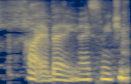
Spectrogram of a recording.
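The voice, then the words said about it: Character voice with an accent. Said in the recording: “There's your accent.”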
